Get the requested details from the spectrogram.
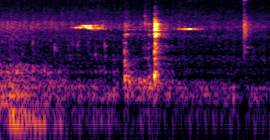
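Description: A glass lid clinks onto a pot.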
